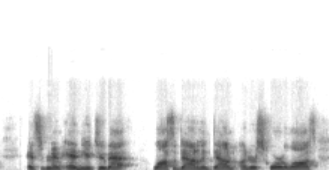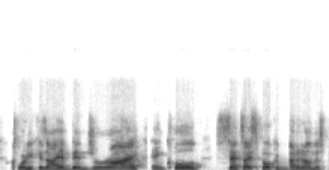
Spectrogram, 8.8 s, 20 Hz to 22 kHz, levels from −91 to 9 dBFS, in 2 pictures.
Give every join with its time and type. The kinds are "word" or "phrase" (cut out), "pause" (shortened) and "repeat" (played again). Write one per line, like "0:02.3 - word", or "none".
0:02.8 - word
0:04.6 - phrase
0:06.3 - pause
